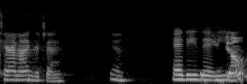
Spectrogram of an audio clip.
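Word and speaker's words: Taron Egerton: know pronounce his name is it teron eggerton yeah you said it perfect tara nigelton yeah eddie there you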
